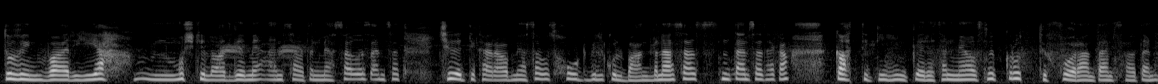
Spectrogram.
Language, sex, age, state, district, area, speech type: Kashmiri, female, 18-30, Jammu and Kashmir, Srinagar, rural, spontaneous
